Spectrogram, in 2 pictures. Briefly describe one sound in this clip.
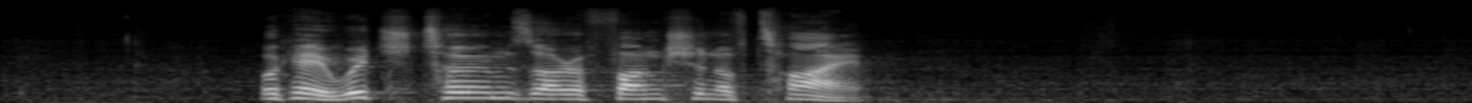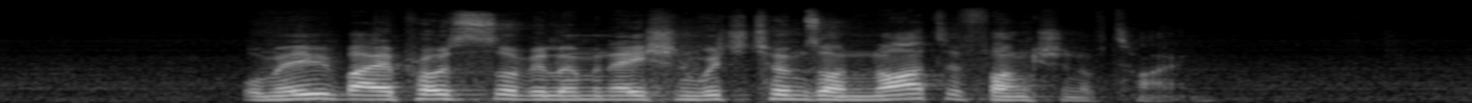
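A man speaks in short bursts with pauses between them.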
